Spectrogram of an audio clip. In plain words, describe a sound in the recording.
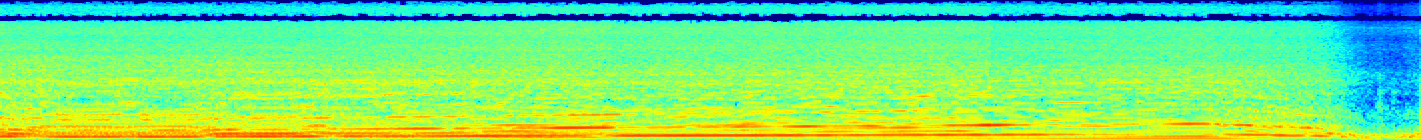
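An engine roars loudly under load, its pitch climbing and then dropping away.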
